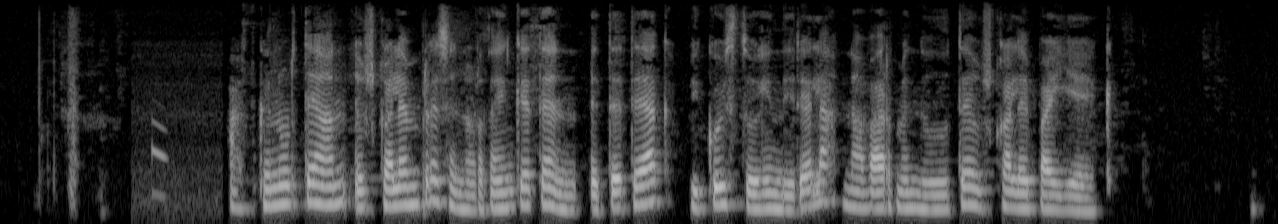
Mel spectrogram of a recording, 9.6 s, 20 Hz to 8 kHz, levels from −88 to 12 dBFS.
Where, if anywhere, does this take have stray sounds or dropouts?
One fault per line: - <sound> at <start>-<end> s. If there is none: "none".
- chirp at 1.1-1.3 s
